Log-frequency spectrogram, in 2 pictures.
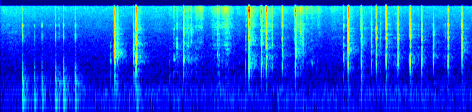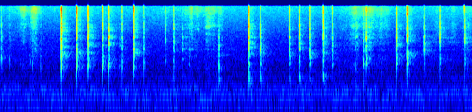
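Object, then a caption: Small closed cardboard soap box. A small printed cardboard box of Fa bar soap, closed and seemingly holding a bar, is held in both hands and tapped and scratched with long painted nails. Quick, dry, bright clicks and taps come in uneven bursts over a soft scratchy rustle and a low hum, each tick dying away almost instantly.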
